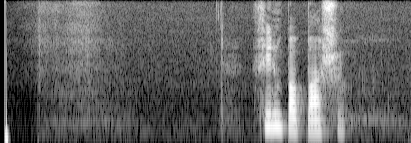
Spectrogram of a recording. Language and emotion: Russian, neutral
